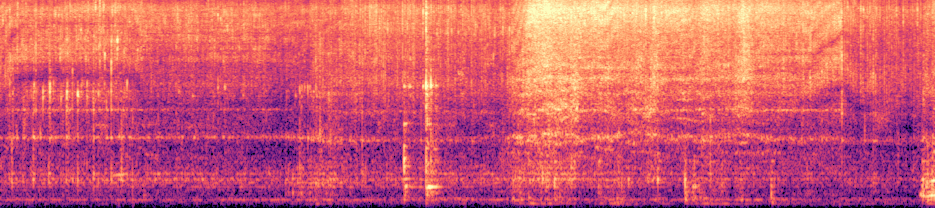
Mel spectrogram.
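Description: Chopped ridge gourd (tori) drops into hot spiced masala in a pan and fries with a steady sizzle that swells louder partway through, with a few light clinks of utensils and no talking.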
